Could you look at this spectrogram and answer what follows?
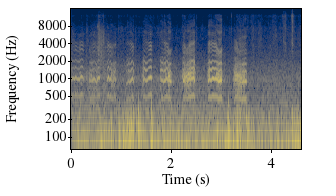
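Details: Backyard hens clucking while relaxing in their coop: a run of about eight short, nasal, harmonic clucks, each slightly wavering and spaced roughly half a second apart, over a low rumbling background.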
